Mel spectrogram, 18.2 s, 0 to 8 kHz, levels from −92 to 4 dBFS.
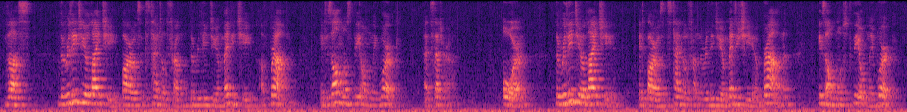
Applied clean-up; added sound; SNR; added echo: none; Crackle; 12 dB; reverberation time 0.6 s.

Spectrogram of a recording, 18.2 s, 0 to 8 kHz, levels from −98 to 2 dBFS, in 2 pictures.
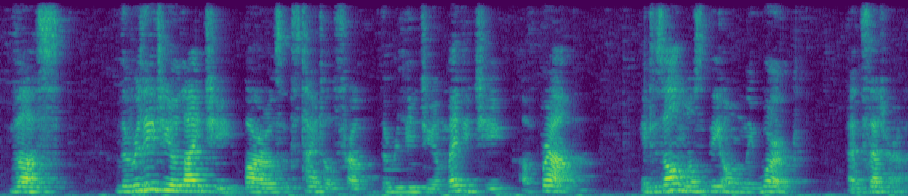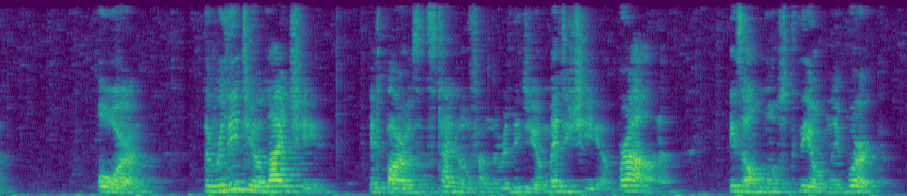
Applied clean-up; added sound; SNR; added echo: classical method WPE with log-MMSE.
